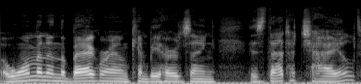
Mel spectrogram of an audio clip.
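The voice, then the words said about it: Poor attempt at Brazilian accent. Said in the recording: “Let me see if I can do an accent. It is Brazil. Man, I don't know how to do a Brazilian accent. Well, I'll just do one. ... That's terrible.”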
